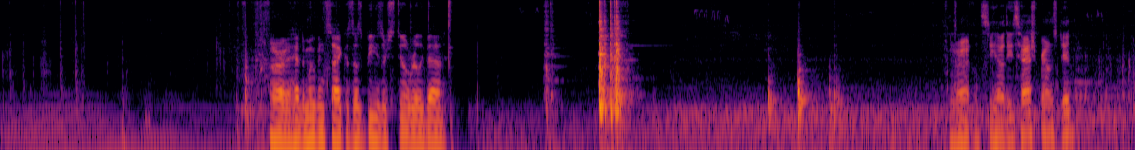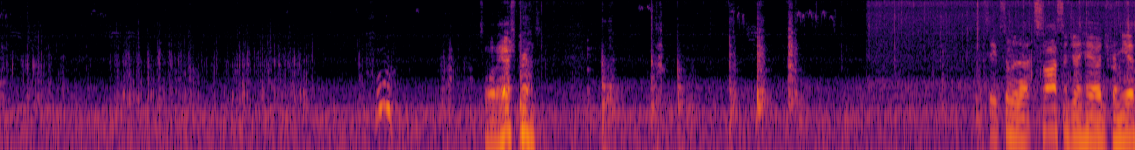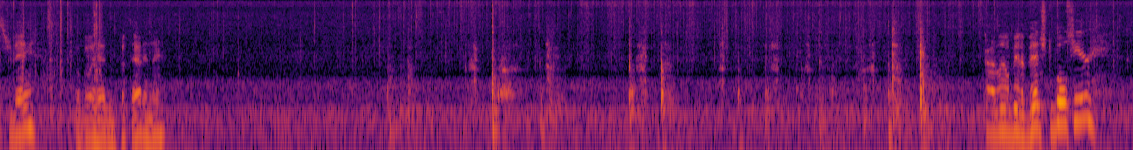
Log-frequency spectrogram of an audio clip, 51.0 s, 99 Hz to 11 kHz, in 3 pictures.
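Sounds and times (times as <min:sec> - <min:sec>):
frying hiss: 0:03.2 - 0:51.0
spatula scraping a frying pan: 0:03.5 - 0:04.1, 0:26.0 - 0:27.3, 0:28.0 - 0:29.1, 0:39.9 - 0:48.3
gas burner igniting with a rush: 0:07.5 - 0:51.0
burner flame rushing: 0:08.8 - 0:51.0.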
